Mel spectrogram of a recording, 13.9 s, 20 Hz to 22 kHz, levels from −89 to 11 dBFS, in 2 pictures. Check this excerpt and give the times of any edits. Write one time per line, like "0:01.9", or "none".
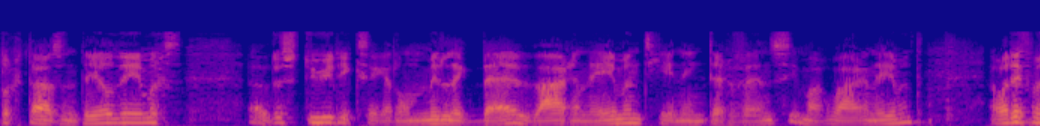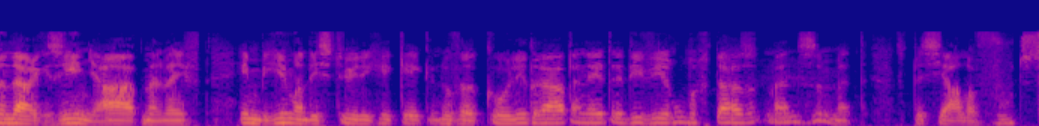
0:01.8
